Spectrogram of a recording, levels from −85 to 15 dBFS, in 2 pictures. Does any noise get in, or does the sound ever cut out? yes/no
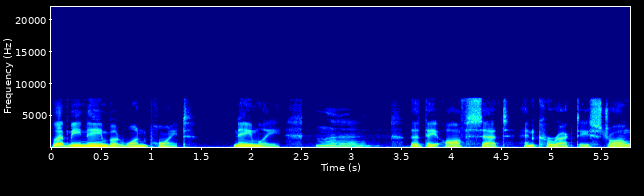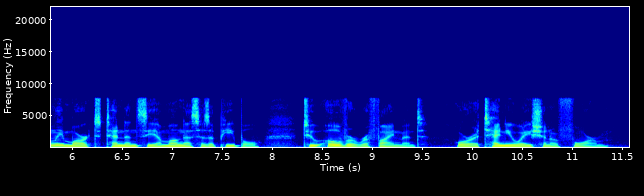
yes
